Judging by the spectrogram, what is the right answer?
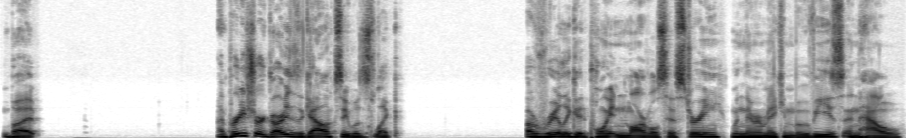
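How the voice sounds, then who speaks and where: A man with an average-pitched voice chats as a podcast co-host. His delivery is informal and slangy, with swearing mixed into loosely hedged opinions. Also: steady tone, normal speed, pauses often, a little mellow. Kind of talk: casual podcast chat about movies.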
